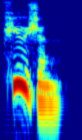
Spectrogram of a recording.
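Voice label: "fusion", British English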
